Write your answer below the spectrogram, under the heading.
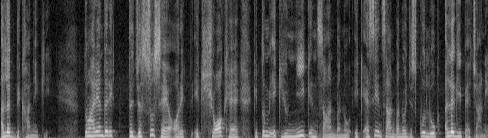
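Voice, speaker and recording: A woman speaks very slowly, her pitch swinging very widely and her loudness rising and falling a lot. The background is quiet. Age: 60s. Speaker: astro palmist; interviewee. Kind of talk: interview. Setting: seated in front of camera. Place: home room. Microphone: handheld.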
